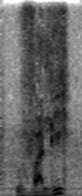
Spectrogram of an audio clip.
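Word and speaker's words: valiha: On prononce tout court Vali, phonétique V-A-L-I.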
